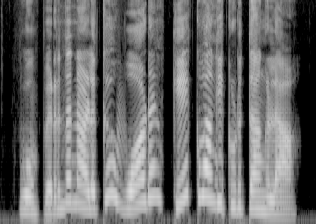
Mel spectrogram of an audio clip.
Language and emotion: Tamil, surprised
